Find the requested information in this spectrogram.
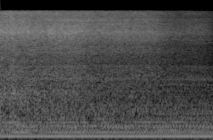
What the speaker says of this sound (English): Steam for this machine, as you can see, nice and strong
